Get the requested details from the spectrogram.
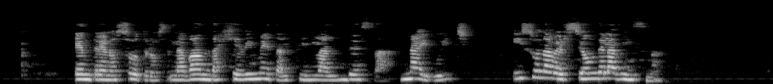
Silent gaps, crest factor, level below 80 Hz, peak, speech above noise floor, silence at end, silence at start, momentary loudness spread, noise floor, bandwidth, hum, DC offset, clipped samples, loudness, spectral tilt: none; 16 dB; -70 dBFS; -2 dBFS; 49 dB; 1.1 s; 0.75 s; 14 LU; -67 dBFS; 7.6 kHz; none; under 0.1%; under 0.1%; -18 LUFS; -4.5 dB/octave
